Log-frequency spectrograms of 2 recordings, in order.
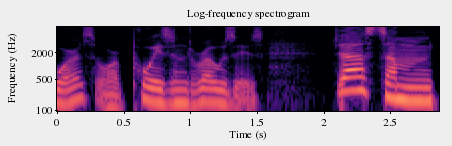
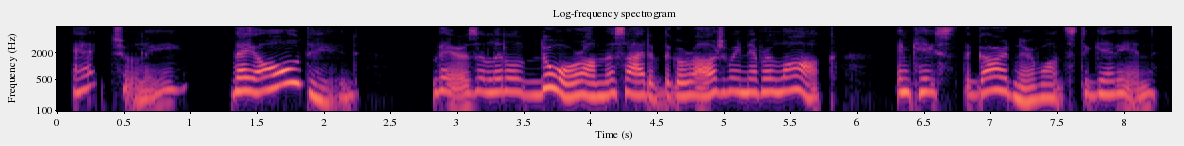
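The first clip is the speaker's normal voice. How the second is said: put-on Ethel's fretful old voice; 7 semitones higher than usual. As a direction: quaver it like a flustered old neighbor. Ethel voiced in cozy mystery.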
